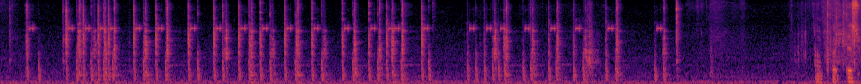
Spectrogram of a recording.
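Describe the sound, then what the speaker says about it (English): Home sewing machine running a regular stitch on an Amazon packing envelope, a junk-journal project: rapid bursts of mechanical clattering ticks that start and stop in short runs, fairly faint and close. "put my sewing machine on the regular stitch and run up"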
